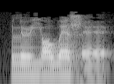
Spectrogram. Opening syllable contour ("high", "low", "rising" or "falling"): high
